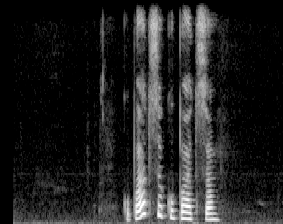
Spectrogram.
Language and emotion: Russian, neutral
